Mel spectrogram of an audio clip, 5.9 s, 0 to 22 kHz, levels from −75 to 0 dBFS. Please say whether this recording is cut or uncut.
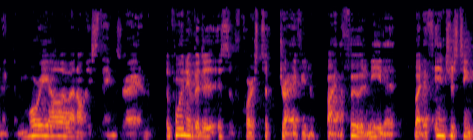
cut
